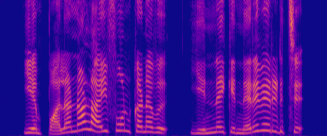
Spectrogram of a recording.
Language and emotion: Tamil, happy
